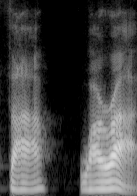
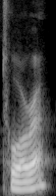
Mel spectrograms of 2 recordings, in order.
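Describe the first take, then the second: First: It begins with 'th' and has a 'w' inside. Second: It begins with a plain 't' sound. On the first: This is another ancient Hebrew pronunciation. "the ancient Hebrew will be Tha Ra or Tha Wara" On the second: This is the modern Israeli pronunciation. "in the Israeli language, this will be pronounced Torah"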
